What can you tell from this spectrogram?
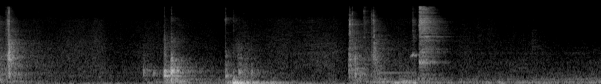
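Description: A 1964 ASEA-Graham traction elevator's car doors and mechanism clunking and rattling: a knock at the start, then a cluster of knocks with a low rumble about two seconds in and again around three and a half to four seconds in.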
